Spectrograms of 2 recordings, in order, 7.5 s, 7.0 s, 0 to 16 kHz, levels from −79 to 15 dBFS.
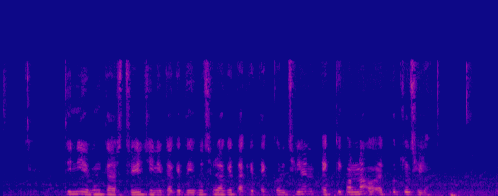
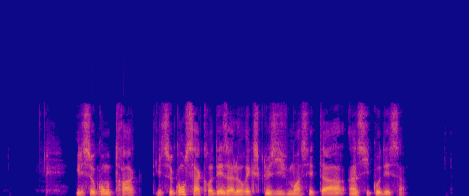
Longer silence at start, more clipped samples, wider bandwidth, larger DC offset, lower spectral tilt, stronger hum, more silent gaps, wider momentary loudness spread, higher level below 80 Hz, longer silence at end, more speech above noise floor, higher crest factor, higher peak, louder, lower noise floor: second, 0.05 s vs 0.7 s; neither; first, 11.5 kHz vs 8 kHz; neither; about the same, -5 dB/octave vs -5.5 dB/octave; neither; second, none vs 2.17-2.28 s; first, 14 LU vs 11 LU; second, -60 dBFS vs -52 dBFS; second, 0 s vs 1 s; about the same, 26 dB vs 28 dB; about the same, 16 dB vs 16 dB; second, -22 dBFS vs 0 dBFS; second, -39 LUFS vs -14 LUFS; first, -64 dBFS vs -42 dBFS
